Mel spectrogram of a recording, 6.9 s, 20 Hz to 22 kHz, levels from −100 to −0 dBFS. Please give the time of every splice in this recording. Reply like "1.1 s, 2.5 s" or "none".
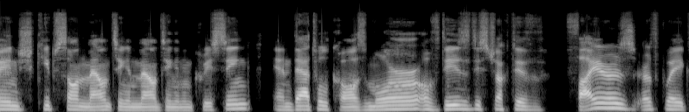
none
